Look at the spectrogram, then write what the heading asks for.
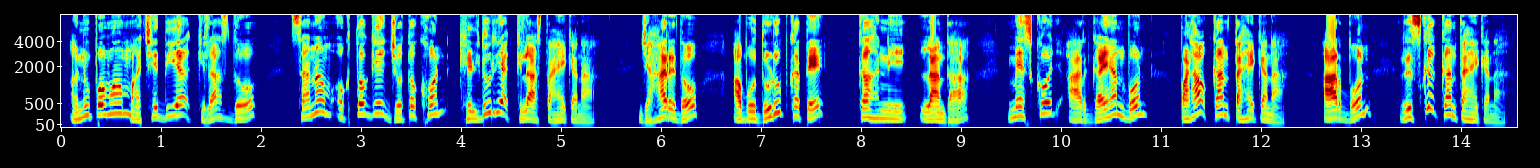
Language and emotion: Santali, happy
